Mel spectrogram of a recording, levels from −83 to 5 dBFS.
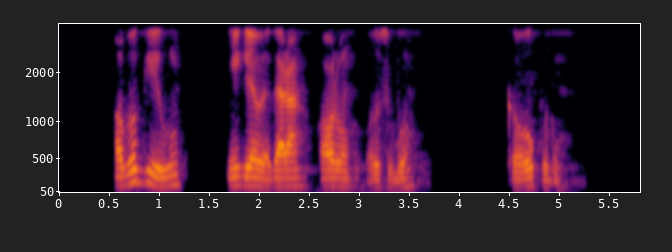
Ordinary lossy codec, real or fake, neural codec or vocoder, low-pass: none; real; none; 3.6 kHz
